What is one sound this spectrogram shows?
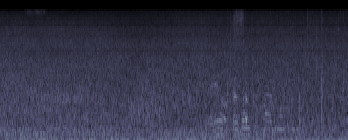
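A waterfall rushes steadily nearby.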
